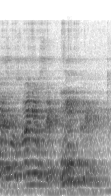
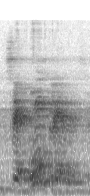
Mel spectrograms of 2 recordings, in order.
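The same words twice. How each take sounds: First: Said in the usual way. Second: A hushed, drawn-out echo of the last words; slow soft echo. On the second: Real, not acted. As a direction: repeat it slowly and softly, letting it sink in.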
